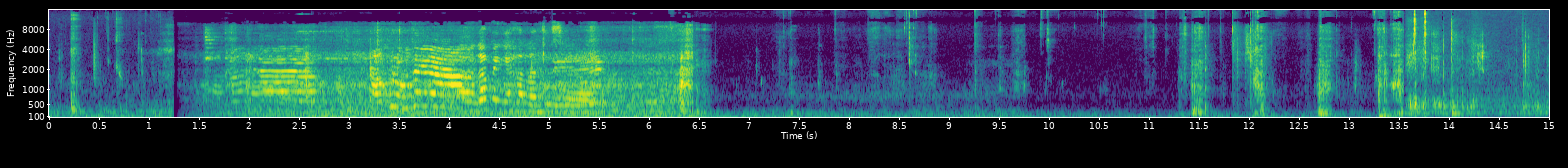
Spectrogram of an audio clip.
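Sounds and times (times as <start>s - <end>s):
chewing crunchy food: 0.0s - 1.3s, 6.3s - 15.0s.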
